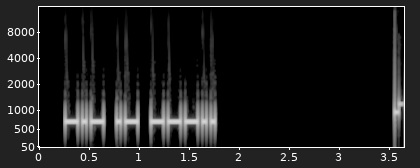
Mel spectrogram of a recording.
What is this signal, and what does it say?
Morse code, heard as a keyed tone, about 28 wpm, 700 Hz. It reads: KA8
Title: USA Call Sign Prefixes - Repeated 2x - 28wpm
